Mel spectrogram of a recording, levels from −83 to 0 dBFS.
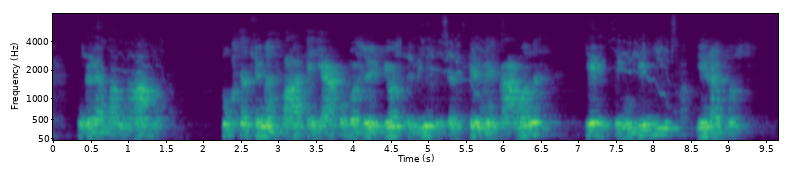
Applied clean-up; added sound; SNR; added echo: neural separator model SepFormer DNS4.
